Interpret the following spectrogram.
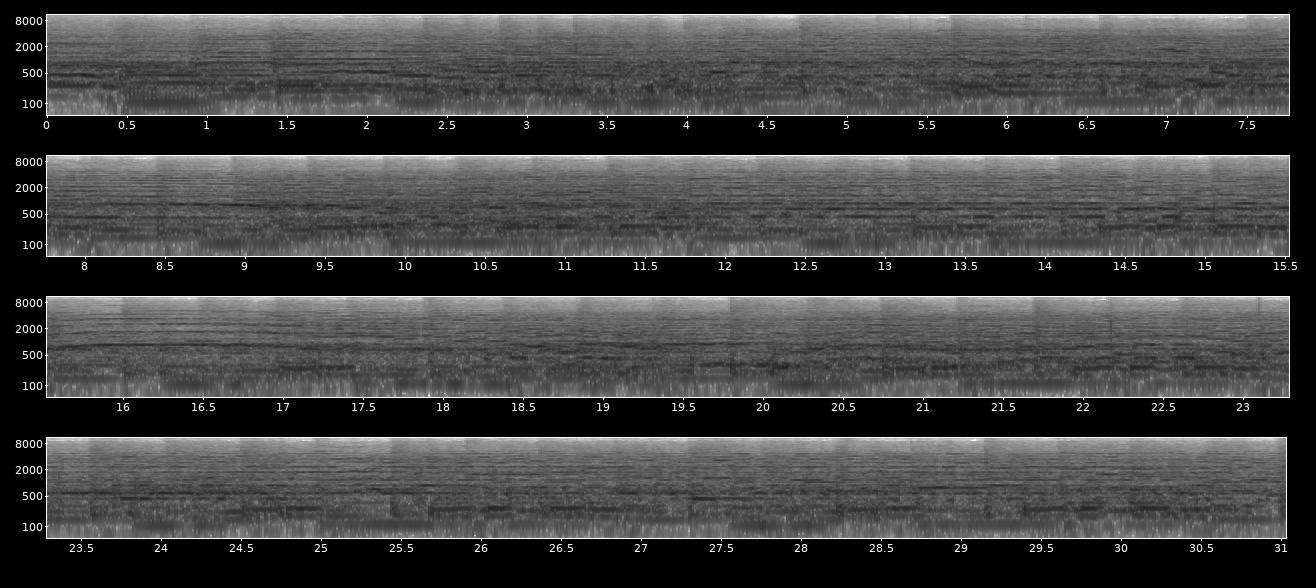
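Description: Live rock band playing an instrumental passage with no vocals. An electric guitar plays lead with bent notes over acoustic guitar, bass and drums.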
